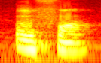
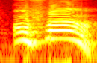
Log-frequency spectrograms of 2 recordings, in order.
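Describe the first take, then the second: First: Said in the usual way. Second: Enfin yelped high and loud; exasperated enfin. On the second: Real, not acted. Reviewer finally getting what he wanted, loud "Enfin". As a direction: blurt out "Enfin" in relief.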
